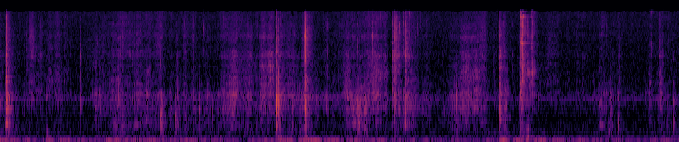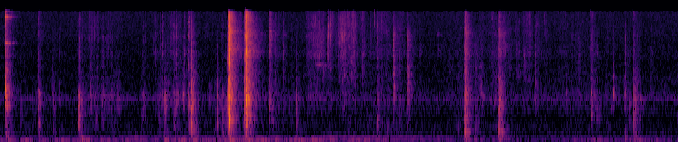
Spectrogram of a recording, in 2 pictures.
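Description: Handling of a Panini Flawless aluminium card briefcase and its contents: metal latches clicking open, then scattered clicks, knocks and light rustling as hard plastic card holders are lifted out and set down. Two sharp knocks about twelve seconds in are the loudest.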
